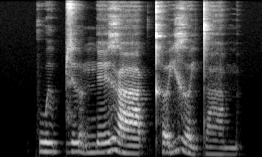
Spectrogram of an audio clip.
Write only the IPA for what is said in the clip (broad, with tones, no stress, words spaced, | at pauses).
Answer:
kwɨ˨˩p̚ zɨ̰˧˨ə̯ŋe˨˦ɣaː˨˩k̚ t̪ʰə̰˧˥jɣə˧˩jt̪a̤˨˩m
